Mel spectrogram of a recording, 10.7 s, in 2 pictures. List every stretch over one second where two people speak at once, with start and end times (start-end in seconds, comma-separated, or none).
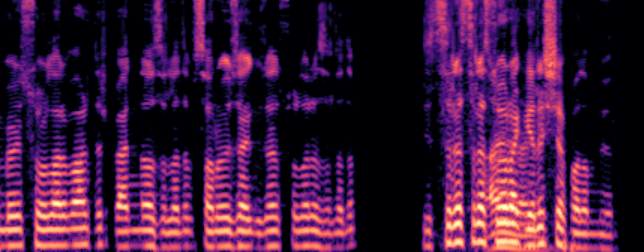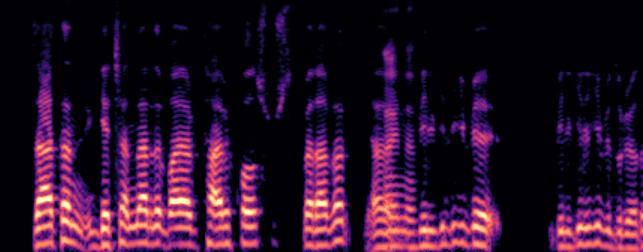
none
